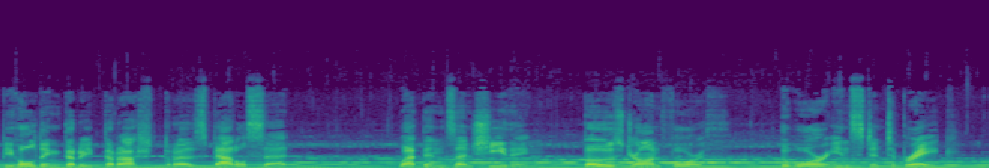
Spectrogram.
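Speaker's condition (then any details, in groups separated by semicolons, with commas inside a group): No condition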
